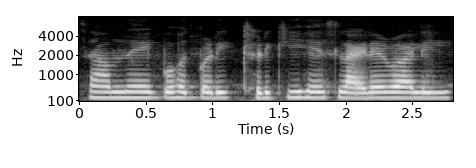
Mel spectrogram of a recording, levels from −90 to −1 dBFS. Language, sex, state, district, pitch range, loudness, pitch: Hindi, female, Madhya Pradesh, Bhopal, 190-200 Hz, -14 LUFS, 195 Hz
